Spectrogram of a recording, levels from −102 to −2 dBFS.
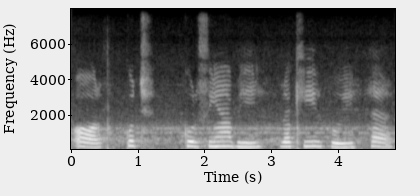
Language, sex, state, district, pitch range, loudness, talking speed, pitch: Hindi, female, Madhya Pradesh, Dhar, 230-260 Hz, -16 LUFS, 85 wpm, 250 Hz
